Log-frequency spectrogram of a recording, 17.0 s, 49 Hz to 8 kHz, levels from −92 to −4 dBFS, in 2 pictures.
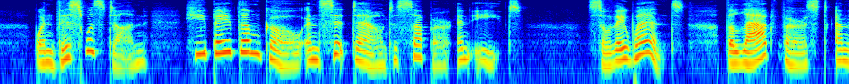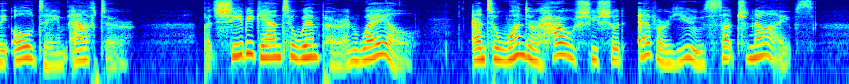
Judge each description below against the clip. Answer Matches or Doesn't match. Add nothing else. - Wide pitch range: Matches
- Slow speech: Doesn't match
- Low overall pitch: Doesn't match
